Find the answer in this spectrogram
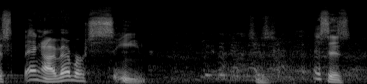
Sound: laughter

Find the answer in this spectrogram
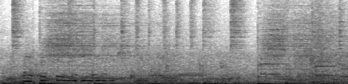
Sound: laughing; relaxed rock music

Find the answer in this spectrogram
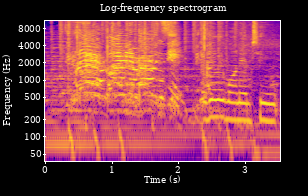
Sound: crowd

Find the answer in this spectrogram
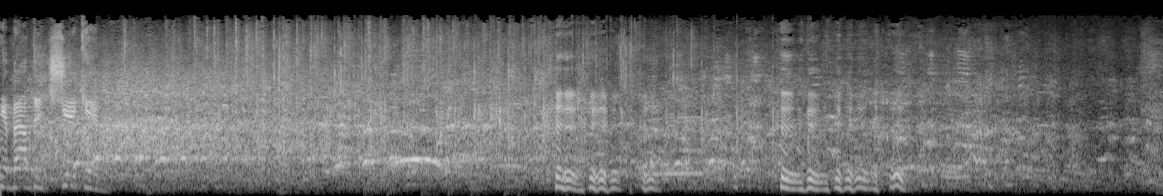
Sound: audience laughing

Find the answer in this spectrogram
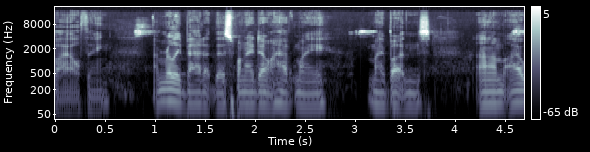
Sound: none

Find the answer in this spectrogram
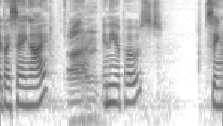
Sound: in Unison

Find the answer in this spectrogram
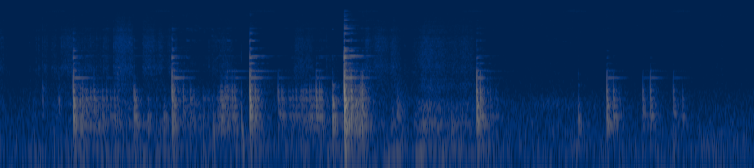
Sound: bowl rolling on table and clinking against plate

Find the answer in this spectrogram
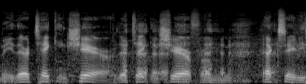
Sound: chuckling

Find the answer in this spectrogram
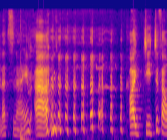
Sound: laughing

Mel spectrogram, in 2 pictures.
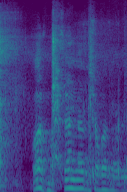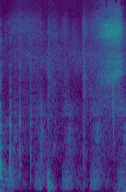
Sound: laughing

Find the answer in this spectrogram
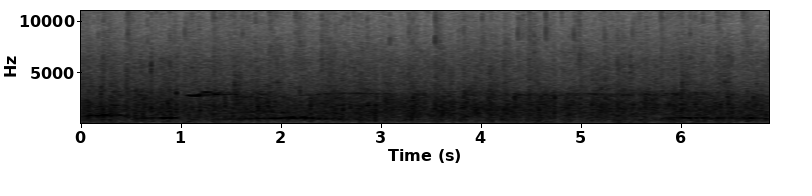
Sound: crowd loudly applauds

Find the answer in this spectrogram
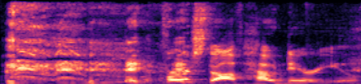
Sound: laughs

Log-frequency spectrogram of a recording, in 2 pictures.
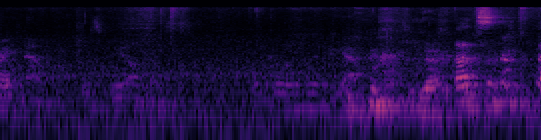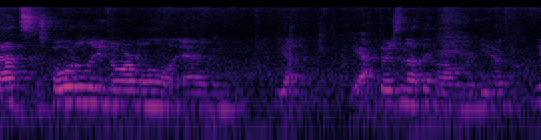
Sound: laughs

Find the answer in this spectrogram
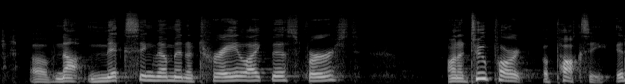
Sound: none

